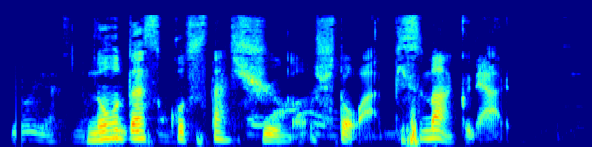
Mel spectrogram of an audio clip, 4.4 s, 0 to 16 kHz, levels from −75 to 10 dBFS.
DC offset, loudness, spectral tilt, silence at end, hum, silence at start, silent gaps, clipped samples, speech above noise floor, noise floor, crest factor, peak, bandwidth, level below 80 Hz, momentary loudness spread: under 0.1%; -24 LUFS; -4.5 dB/octave; 0.7 s; none; 0.1 s; 0.12-0.16 s; under 0.1%; 44 dB; -69 dBFS; 24 dB; -2 dBFS; 11.5 kHz; -56 dBFS; 14 LU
